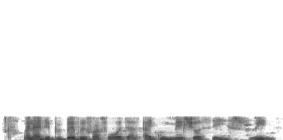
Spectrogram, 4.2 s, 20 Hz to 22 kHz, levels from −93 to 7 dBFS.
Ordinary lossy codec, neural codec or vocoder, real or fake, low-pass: none; none; real; 3.6 kHz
